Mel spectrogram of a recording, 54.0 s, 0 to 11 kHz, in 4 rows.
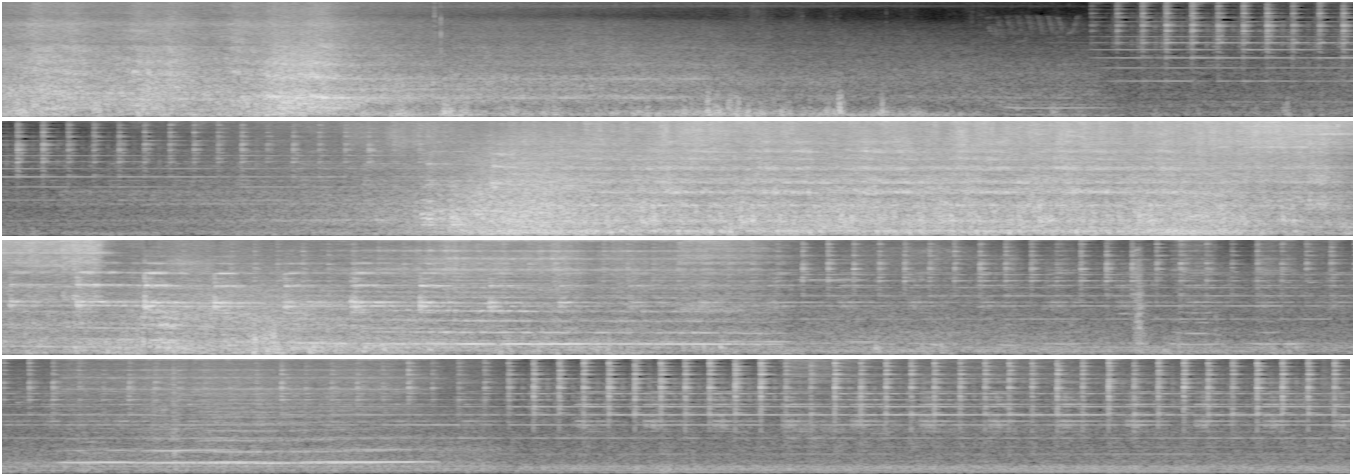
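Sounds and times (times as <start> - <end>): train rushing past: 0.0 - 9.9, 14.5 - 54.0
train horn blast: 2.6 - 7.4, 19.2 - 37.9, 38.6 - 40.2, 41.0 - 45.0
wheels clicking over rail joints: 15.8 - 42.4.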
